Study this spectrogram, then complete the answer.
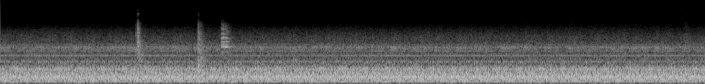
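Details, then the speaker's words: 1949 EMD F7A diesel locomotive after main generator bearing replacement, out of service 3 years, loaded to about 600 amps: steady even roar under full load, no knocks or misses; normal, ready for service. "s up nice um load's good everything seems good she's ready to go back from the service"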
